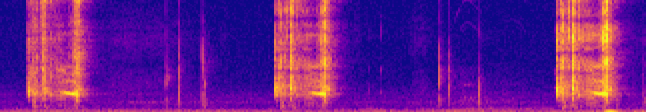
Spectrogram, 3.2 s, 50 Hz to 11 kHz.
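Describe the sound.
Three crisp electronic camera shutter clicks, a picture-taking sound effect played on a man's phone from the neighbouring stall in a men's restroom, evenly spaced about 1.3 seconds apart, each a bright burst of noise with a faint low murmur underneath. Nobody speaks.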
